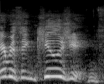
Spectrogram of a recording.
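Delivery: terrible put-on Australian accent. Quoting an australian man talking about texas, in a bad australian accent. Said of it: "My my Australian accent was terrible".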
